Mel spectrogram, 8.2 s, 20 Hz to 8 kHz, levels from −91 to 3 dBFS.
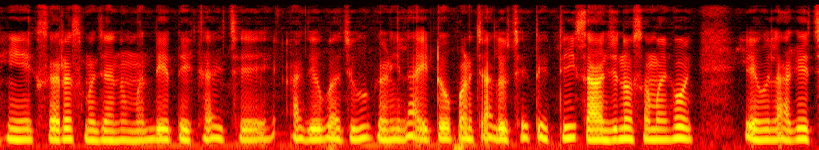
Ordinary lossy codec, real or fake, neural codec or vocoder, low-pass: none; fake; autoencoder, 48 kHz, 128 numbers a frame, DAC-VAE, trained on Japanese speech; 7.2 kHz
